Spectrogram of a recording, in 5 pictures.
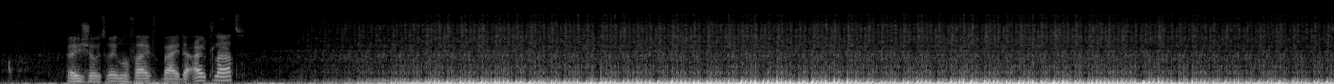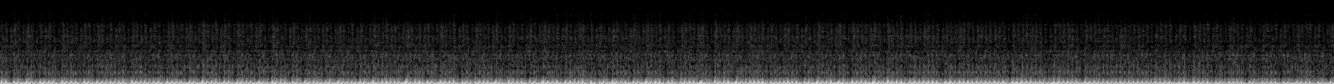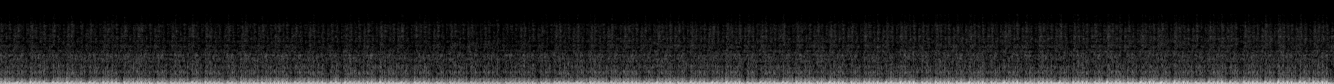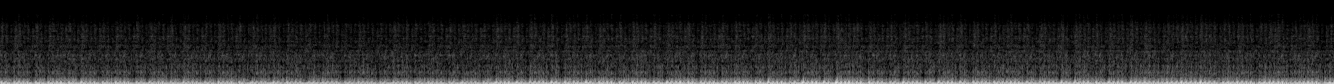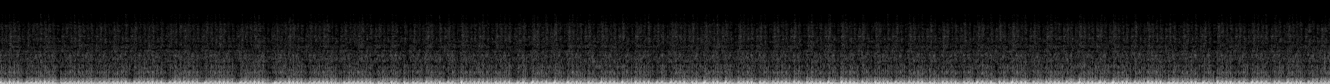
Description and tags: Peugeot 205 exhaust
The exhaust of a stationary running lively machine recorded close-mic with a DR100 and MKH70.
Peugeot 205 XS '88.
For everyone who loves organic sounding machines like me. Music.
Tascam, lively, DR100, Organic, stereo, Machine, Peugeot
